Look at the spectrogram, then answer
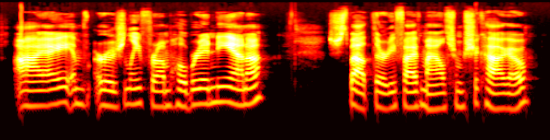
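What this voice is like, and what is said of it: Northwest Indiana regional accent. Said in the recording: “People say I have an accent ... People ask me if I'm from up north, like Minnesota. Jason says my region rat accent gets thicker when my parents come to visit”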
